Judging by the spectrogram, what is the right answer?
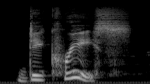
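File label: "decrease", English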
